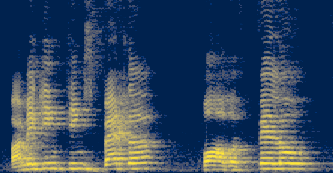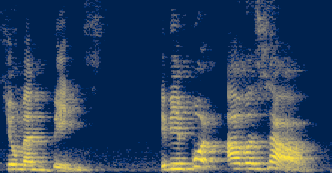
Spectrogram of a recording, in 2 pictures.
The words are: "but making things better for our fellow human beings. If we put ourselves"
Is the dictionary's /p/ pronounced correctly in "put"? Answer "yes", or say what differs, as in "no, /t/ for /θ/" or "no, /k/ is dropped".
yes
